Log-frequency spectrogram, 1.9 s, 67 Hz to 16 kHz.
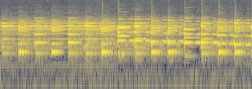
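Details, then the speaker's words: Atari Lynx model 2 after replacing all capacitors and moving two long capacitors off the speaker housing: clean loud chiptune at max volume, crisp notes, no buzz, rattle or crackle; previous distortion and low volume fixed. "max volume it sounds much better so yeah I guess the capacitors did do the trick"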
